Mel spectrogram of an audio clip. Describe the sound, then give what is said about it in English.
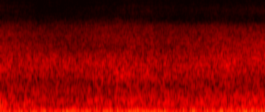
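Steady, full-bodied roar of ocean surf washing against the shore, a continuous wash of noise with no distinct breaks, heard alone without any voices. “And you hear the crashing waves.”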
